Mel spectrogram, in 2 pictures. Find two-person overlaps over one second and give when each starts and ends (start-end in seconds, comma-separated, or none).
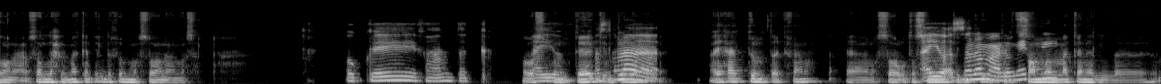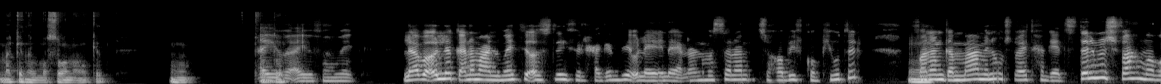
5.3-6.6, 9.2-10.6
